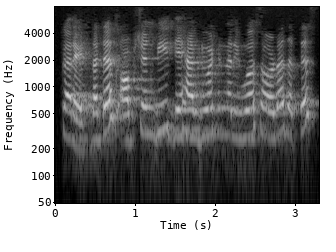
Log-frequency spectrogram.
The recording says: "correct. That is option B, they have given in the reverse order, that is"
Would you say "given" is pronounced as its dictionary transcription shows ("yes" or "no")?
no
